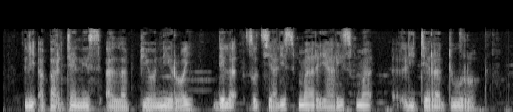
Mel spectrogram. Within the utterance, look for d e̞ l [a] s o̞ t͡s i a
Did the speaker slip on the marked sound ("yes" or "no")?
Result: no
